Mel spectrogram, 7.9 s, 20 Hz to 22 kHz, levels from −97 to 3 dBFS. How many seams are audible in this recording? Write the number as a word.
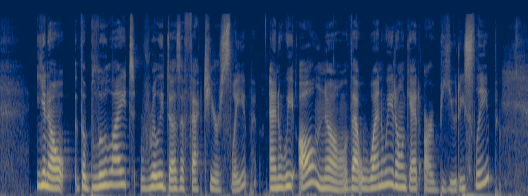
zero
